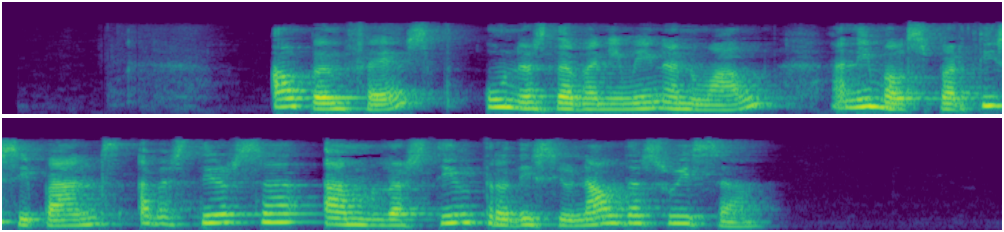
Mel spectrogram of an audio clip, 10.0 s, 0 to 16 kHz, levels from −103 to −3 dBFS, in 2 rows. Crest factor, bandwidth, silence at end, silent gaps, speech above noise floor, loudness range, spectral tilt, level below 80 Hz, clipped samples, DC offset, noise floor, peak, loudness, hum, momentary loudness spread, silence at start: 18 dB; 8 kHz; 1.2 s; none; 63 dB; 2 LU; -5 dB/octave; -66 dBFS; under 0.1%; under 0.1%; -85 dBFS; -4 dBFS; -22 LUFS; none; 9 LU; 1.35 s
